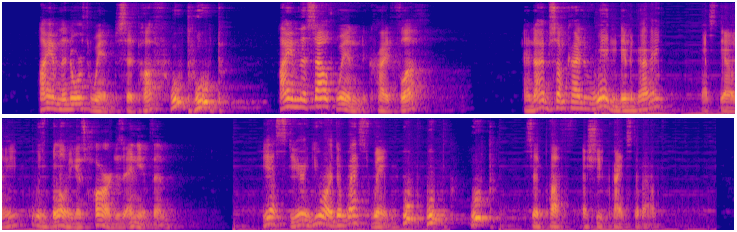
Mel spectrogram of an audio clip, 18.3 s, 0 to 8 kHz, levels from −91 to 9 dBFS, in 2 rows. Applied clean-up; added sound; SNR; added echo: neural separator model SepFormer DNS4.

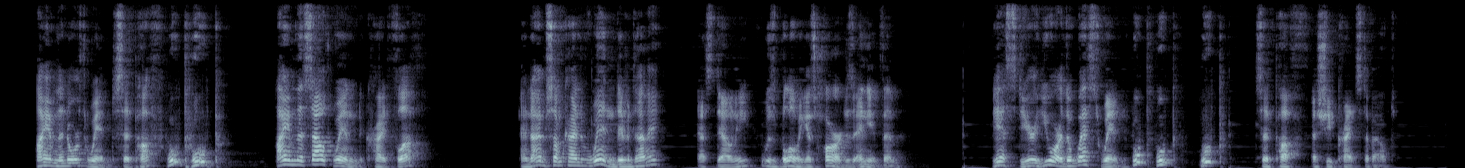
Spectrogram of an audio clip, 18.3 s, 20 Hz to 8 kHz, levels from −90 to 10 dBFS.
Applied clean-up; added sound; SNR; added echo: neural mask model DeepFilterNet 3.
